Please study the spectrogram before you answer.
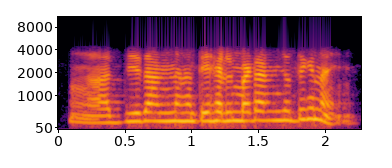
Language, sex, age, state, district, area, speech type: Odia, female, 45-60, Odisha, Angul, rural, conversation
